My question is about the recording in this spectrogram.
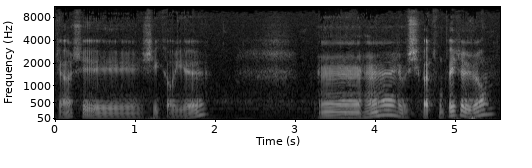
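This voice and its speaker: Slow deep-voiced man explaining software. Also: expressive, gravelly. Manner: slow, halting explanation with many fillers and restarts. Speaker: tutorial instructor. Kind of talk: screen-recorded software tutorial.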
